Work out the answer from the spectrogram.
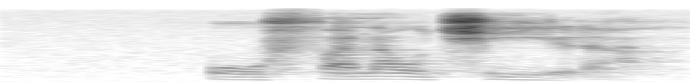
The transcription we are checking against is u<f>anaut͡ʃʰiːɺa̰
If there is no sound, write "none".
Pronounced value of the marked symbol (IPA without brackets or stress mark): f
